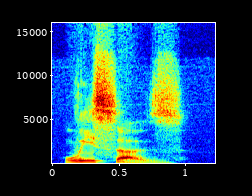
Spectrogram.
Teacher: Your vocal cords vibrate when you make vowel sounds. So when S follows the vowel sound in Lisa's, the S makes the Z sound, Lisa's. Here are some words that end with a voiceless S sound because the S comes after a voiceless sound. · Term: voiced Z sound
